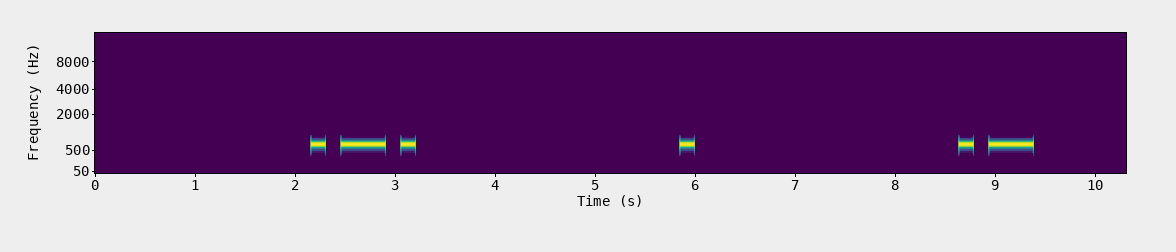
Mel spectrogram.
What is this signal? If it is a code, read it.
Morse code, heard as a keyed tone, about 8 wpm, spaced as for 3 wpm, 680 Hz. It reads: REA
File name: arquivos / texto / texto 07 08ppm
